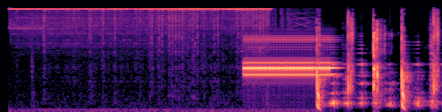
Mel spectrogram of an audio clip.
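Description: Television static hiss, then about two and a half seconds in a loud, steady electronic beep tone. It cuts off with a falling swoosh, and intro music starts with a beat of sharp percussive hits.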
